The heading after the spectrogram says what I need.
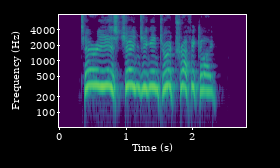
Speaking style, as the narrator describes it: wailed Terry's mother

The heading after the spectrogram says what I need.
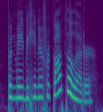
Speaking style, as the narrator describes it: protested the Traveling Salesman, buckling frantically

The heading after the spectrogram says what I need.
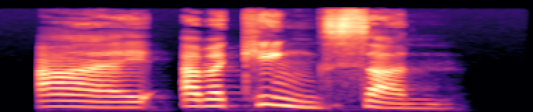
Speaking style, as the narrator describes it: he said

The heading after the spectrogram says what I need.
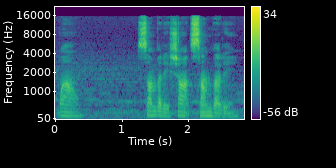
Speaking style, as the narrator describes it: Sandra muttered

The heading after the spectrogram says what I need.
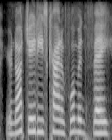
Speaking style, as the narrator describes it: the older woman said gently

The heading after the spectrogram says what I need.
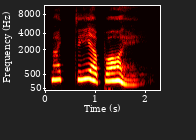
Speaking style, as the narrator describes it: Zira cooed softly

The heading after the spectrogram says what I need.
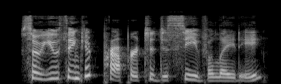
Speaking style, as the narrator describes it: she inquired scornfully

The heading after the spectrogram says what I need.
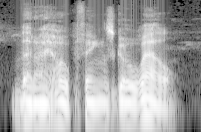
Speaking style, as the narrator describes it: Navar said with a little sigh

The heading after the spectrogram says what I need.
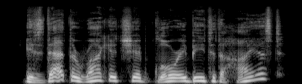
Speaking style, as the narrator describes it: cried Mrs

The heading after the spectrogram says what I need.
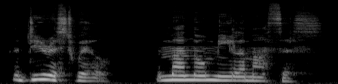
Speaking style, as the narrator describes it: sighs ecstatically

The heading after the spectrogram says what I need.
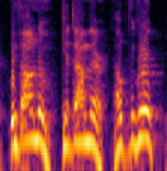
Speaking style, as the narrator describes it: a bear yelling down and seeming to be directing troops

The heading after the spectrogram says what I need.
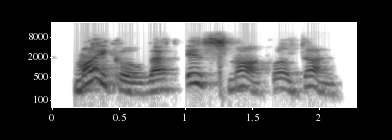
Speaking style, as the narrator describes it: Laura exclaimed, impressed by her brother's sudden dash of ingenuity

